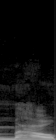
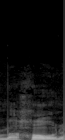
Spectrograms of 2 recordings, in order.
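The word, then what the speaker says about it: Mahón: You didn't go into the main town of Mau, Menorca, or Mahon, I guess is how a lot of people pronounce it.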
